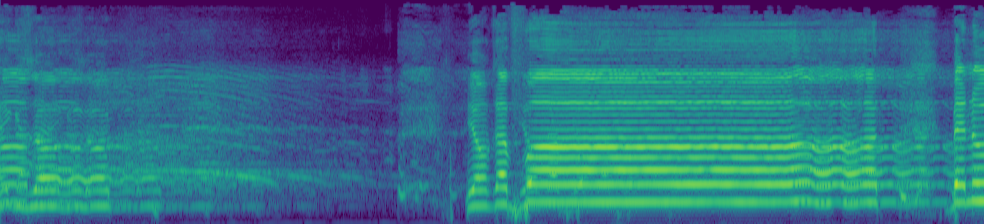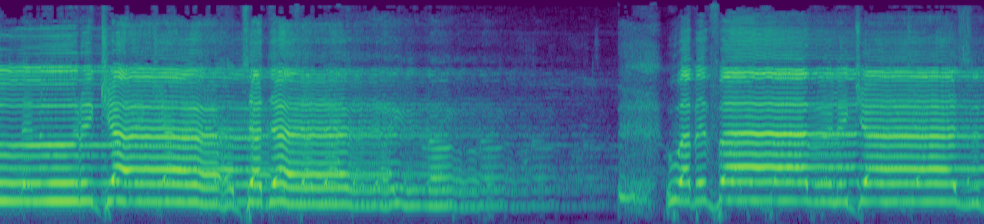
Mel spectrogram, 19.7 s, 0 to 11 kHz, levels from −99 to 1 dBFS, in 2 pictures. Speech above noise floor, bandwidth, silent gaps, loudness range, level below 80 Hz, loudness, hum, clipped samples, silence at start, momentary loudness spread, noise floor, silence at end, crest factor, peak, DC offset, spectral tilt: 37 dB; 10.5 kHz; none; 14 LU; -68 dBFS; -20 LUFS; none; under 0.1%; 0 s; 20 LU; -57 dBFS; 0 s; 16 dB; -6 dBFS; under 0.1%; -3 dB/octave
